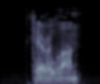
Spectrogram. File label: "carillon", English; nouns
